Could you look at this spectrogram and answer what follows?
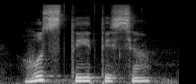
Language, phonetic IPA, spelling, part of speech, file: Ukrainian, [ɦɔˈstɪtesʲɐ], гоститися, verb, Uk-гоститися.ogg
- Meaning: to make oneself at home, to party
